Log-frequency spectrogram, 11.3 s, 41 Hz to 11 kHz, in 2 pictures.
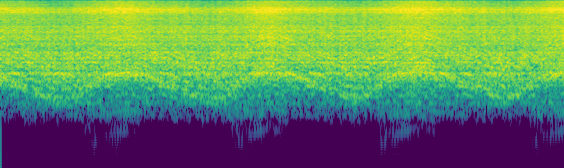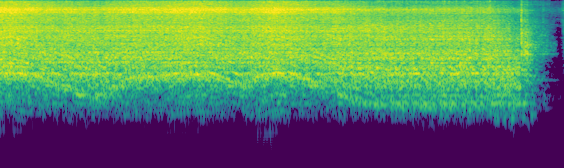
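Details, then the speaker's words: Honda 160 motorcycle single-cylinder engine revving up and down in neutral, stationary, under a loud harsh top-end hiss from the cylinder head, not rocker tapping; also happens while riding; oil-starved cylinder head hiss. "sei se deu para ouvir aí o barulho certinho como está fazendo tá com chiado bem forte aí acontece em qualquer em qualquer."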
